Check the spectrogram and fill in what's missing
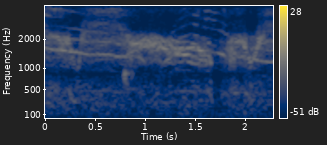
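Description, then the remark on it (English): Cats yowling and screeching at each other in a fight, with drawn-out wavering cries that rise and fall in pitch, loud and continuous throughout and no talking. “Nothing like a cat fight, yeah.”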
